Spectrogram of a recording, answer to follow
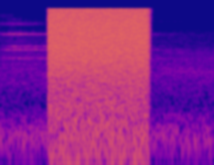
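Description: A one-second burst of static hiss that starts and stops abruptly, like an audio glitch in the broadcast, over faint room tone.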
